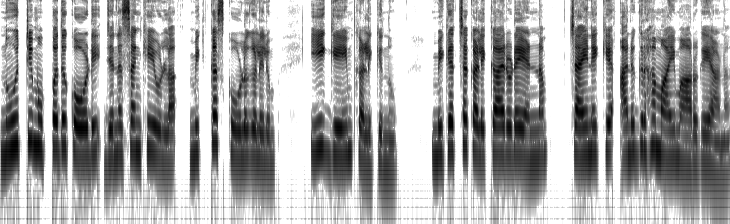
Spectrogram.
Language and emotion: Malayalam, neutral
